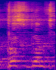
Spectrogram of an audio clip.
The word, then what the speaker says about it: precedent: It is a precedent law. Precedent, not president.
